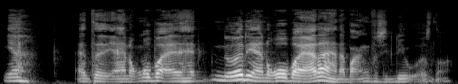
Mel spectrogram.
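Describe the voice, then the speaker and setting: A man chatting casually as a podcast co-host, relaxed and agreeable, often ending his points with a tag question. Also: on the high side. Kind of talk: casual chat.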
